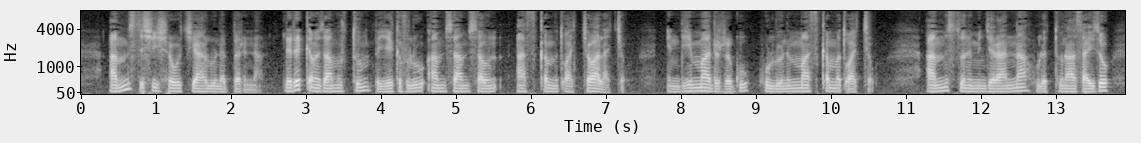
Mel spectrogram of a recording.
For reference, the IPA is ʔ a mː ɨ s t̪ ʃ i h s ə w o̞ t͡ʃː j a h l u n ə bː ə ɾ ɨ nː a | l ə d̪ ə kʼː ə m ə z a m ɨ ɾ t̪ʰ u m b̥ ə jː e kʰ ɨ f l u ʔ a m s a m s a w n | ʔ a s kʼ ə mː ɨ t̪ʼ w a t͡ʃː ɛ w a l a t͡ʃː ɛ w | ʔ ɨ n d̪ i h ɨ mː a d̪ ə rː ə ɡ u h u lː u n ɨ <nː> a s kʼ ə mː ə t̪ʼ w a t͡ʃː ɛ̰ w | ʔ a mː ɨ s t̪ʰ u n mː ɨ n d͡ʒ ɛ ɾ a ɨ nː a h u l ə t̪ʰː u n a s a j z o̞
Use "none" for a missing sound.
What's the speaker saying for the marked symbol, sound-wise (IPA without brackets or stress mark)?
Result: mː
